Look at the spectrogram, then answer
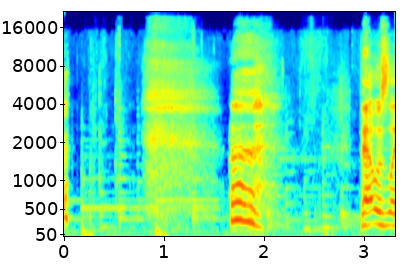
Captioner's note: sighs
